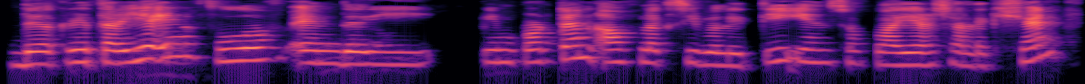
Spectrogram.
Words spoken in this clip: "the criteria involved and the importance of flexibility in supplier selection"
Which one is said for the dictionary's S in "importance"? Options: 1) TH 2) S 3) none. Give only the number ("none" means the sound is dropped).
3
